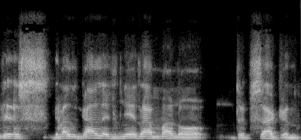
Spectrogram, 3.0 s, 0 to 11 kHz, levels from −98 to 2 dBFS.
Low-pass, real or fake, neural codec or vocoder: 9.9 kHz; real; none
